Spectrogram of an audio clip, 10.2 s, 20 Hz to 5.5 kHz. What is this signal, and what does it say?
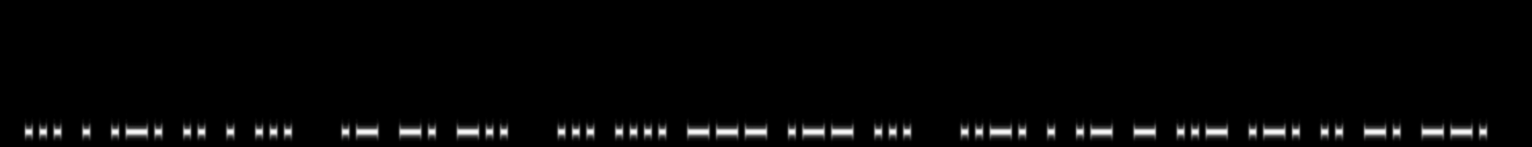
Morse code, heard as a keyed tone, about 25 wpm, 600 Hz. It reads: SERIES AND SHOWS FEATURING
